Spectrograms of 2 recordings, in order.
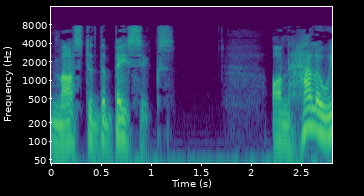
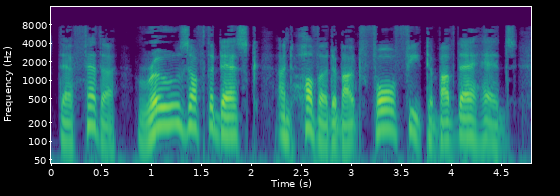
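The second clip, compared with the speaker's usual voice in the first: ordinary delivery, nothing marked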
